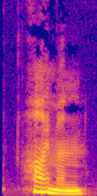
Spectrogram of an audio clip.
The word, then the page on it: hymen: British English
